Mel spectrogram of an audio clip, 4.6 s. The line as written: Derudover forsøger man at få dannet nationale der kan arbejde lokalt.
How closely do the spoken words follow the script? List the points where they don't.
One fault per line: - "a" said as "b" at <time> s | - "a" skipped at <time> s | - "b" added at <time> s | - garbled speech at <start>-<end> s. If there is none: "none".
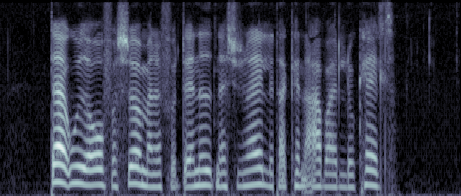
none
